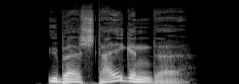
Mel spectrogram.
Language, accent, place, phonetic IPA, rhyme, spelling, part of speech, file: German, Germany, Berlin, [ˌyːbɐˈʃtaɪ̯ɡn̩də], -aɪ̯ɡn̩də, übersteigende, adjective, De-übersteigende.ogg
- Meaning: inflection of übersteigend: 1. strong/mixed nominative/accusative feminine singular 2. strong nominative/accusative plural 3. weak nominative all-gender singular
